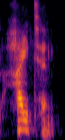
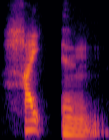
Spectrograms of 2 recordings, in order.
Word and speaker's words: heighten: people might pronounce it heighten. Okay, but as a native English speaker, I tend to swallow that T sound and make it silent. So I go heighten, heighten.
